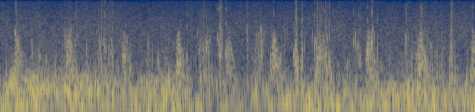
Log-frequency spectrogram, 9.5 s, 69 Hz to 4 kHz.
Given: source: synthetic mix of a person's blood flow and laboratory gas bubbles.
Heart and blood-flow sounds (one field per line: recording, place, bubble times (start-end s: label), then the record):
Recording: Doppler ultrasound of blood flow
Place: subclavian vein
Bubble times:
0.10-0.24 s: bubbles
0.28-0.42 s: bubbles
0.62-1.01 s: bubbles
1.03-1.65 s: bubbles
1.71-1.81 s: bubbles
1.86-2.63 s: bubbles
2.95-3.08 s: bubbles
3.15-3.21 s: bubbles
3.25-3.46 s: bubbles
3.60-3.82 s: bubbles
3.91-4.61 s: bubbles
4.93-5.00 s: bubbles
5.03-5.67 s: bubbles
5.84-6.14 s: bubbles
6.22-6.71 s: bubbles
6.88-7.25 s: bubbles
7.33-7.60 s: bubbles
8.09-8.94 s: bubbles
8.97-9.14 s: bubbles
9.31-9.52 s: bubbles
From the record:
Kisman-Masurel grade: 342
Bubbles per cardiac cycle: rolling drumbeat, 9 or more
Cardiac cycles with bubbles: 100%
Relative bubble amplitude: moderate (0.250 to 0.450)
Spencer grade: 3 (all of the cardiac periods contain showers or single bubble signals, but not dominating or overriding the cardiac motion signals)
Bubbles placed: anywhere in the cardiac cycle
